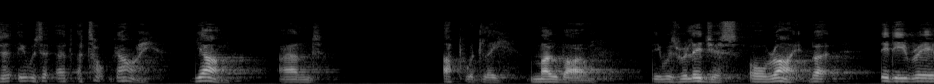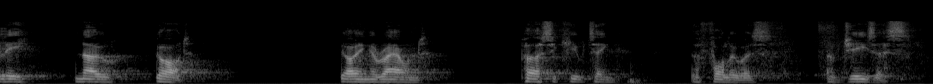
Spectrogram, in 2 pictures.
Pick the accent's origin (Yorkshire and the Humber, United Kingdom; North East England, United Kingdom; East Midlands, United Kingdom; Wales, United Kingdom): Yorkshire and the Humber, United Kingdom; Being a Yorkshireman, that appealed to me.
